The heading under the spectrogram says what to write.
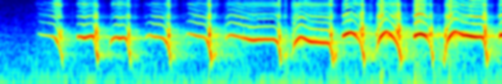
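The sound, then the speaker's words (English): A voice imitates an excited cow elk coming in to a bugling elk caller, with a rapid string of high, squeaky mews and chirps, about a dozen short calls that grow louder and quicker, each sliding sharply downward in pitch. “And here's the sound they make when they're coming into me. Some are silent, but a lot of them are like this.”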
